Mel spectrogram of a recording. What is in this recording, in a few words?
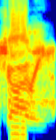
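"Charlie", English; Alphabet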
